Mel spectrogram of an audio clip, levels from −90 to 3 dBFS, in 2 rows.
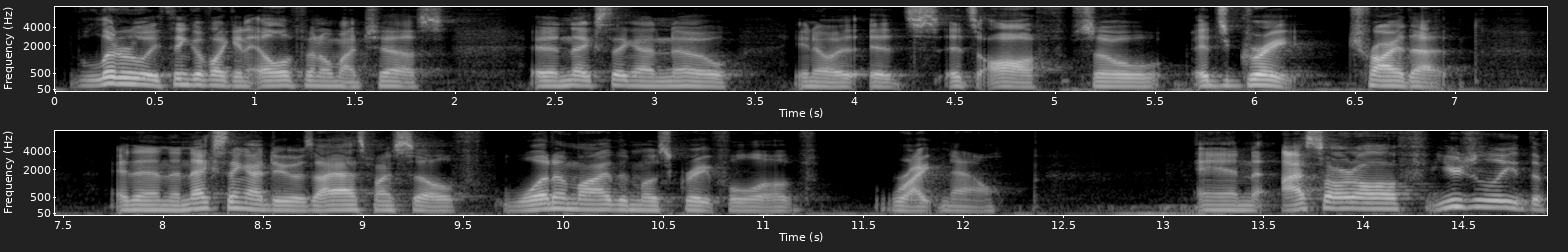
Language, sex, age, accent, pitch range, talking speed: English, male, 20-39, American, 115-140 Hz, 205 wpm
